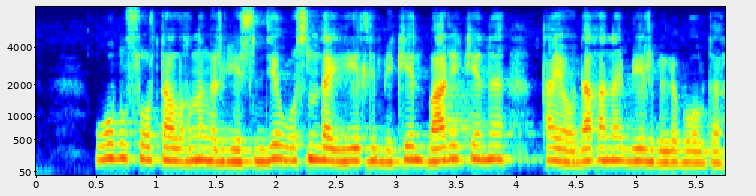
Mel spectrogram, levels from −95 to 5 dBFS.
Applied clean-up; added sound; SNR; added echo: none; none; none; none.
